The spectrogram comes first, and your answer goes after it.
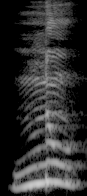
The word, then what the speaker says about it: nous: The S is silent and the OU is a short, stable sound.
